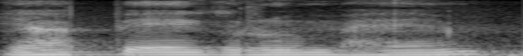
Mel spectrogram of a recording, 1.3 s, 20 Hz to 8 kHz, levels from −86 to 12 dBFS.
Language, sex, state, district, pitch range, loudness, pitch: Hindi, male, Arunachal Pradesh, Papum Pare, 115-120 Hz, -15 LUFS, 120 Hz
